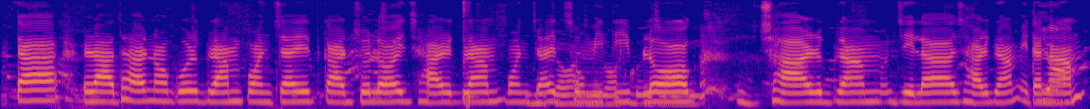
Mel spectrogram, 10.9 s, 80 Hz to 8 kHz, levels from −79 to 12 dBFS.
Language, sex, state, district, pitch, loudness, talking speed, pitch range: Bengali, female, West Bengal, Jhargram, 220 Hz, -21 LUFS, 75 wpm, 215-225 Hz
